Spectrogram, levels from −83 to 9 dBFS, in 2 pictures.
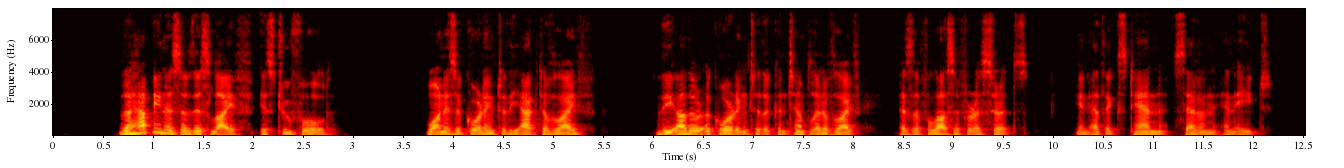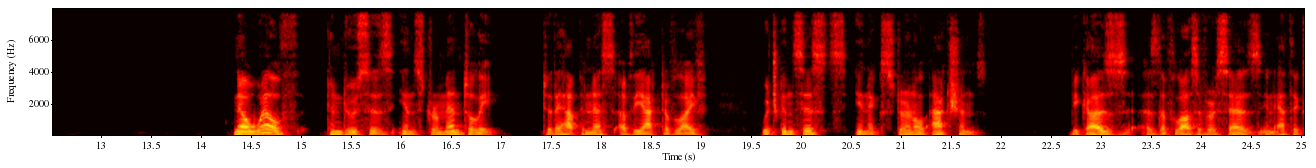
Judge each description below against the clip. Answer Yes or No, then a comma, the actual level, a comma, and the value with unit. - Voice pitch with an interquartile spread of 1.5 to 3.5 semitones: No, average, 4.1 semitones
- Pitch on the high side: No, low, 135 Hz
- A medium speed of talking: No, slow, 120 wpm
